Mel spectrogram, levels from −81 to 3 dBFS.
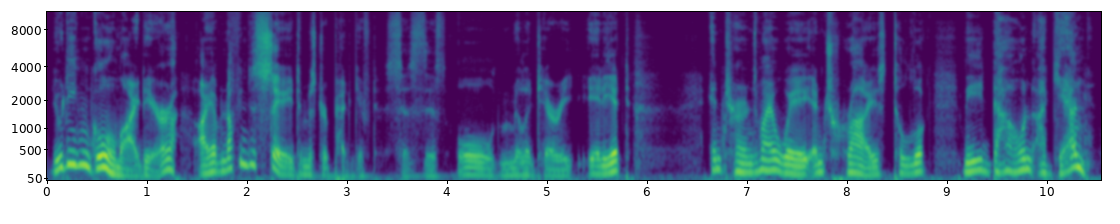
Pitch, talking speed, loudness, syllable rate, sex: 115 Hz, 165 wpm, -20 LUFS, 4.1 syllables/s, male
